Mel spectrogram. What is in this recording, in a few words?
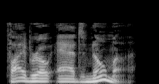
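"fibroadenoma", English, British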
